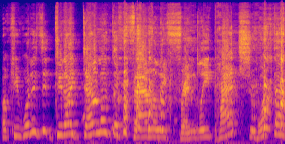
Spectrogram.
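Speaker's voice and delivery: high, loud exclaiming; shocked the swears got censored; startled outrage. Real, not acted. Gamer reacting to the censor patch, loud high shock.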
